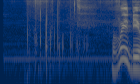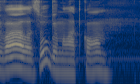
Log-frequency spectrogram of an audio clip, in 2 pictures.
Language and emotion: Russian, sad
